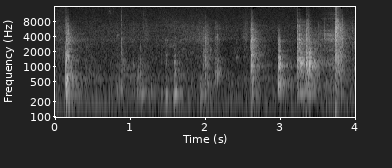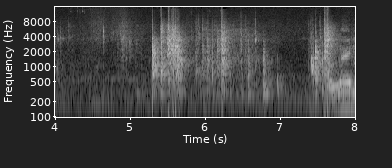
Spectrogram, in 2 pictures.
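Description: Dominoes clattering against each other and the tabletop: irregular sharp clicks and clacks, with a dense run about five seconds in and another near the end.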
